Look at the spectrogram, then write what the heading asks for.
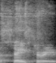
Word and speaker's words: Saysiry: do you say your last name bro uh CER bro CER CER yeah okay and you can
